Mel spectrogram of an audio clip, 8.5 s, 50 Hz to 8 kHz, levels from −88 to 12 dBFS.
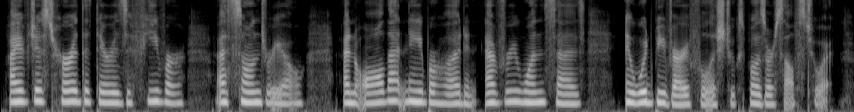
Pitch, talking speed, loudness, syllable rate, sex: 230 Hz, 205 wpm, -18 LUFS, 6.1 syllables/s, female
